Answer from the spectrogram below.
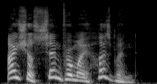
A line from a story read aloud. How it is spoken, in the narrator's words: she cried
